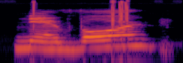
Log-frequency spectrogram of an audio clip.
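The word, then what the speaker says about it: Noevir: In 1991, my friend Rose Carter started me on a line of face products called Nervor from Japan. It's spelled N O E V I R.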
